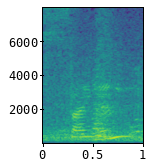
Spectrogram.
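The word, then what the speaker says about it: saimin: to think of okay so we ordered the simon just that's how you say it and what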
